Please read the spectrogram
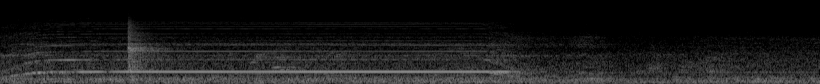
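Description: Electric hydraulic pump motor of a Yale NTA0305B narrow-aisle forklift spinning up with a rising whine, then running at a steady pitch while the forks are raised, and winding down about five seconds in. A single sharp click comes about a second in.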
